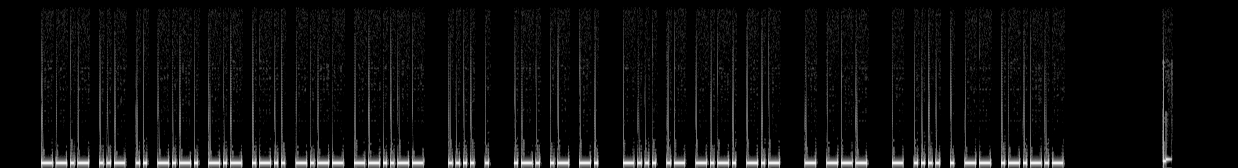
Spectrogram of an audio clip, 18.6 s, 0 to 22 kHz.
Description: Morse code, heard as a keyed tone, about 22 wpm, 700 Hz. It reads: QUICKLY, HE RAN BACK TO THEM.
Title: Sentences from Top 1000 Words - Review Part 3 - 22wpm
